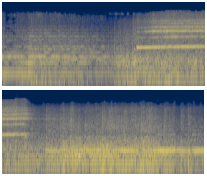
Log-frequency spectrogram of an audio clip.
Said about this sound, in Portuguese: é possível avistar uma antiga locomotiva que avança lentamente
